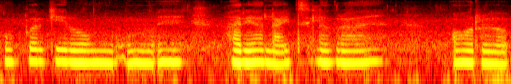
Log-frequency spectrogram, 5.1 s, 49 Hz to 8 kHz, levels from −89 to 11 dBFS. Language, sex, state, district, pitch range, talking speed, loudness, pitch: Hindi, female, Bihar, Kishanganj, 185-195 Hz, 140 wpm, -15 LUFS, 190 Hz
